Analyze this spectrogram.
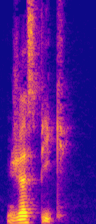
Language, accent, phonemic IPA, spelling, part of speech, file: French, France, /ʒas.pik/, jaspique, adjective, LL-Q150 (fra)-jaspique.wav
